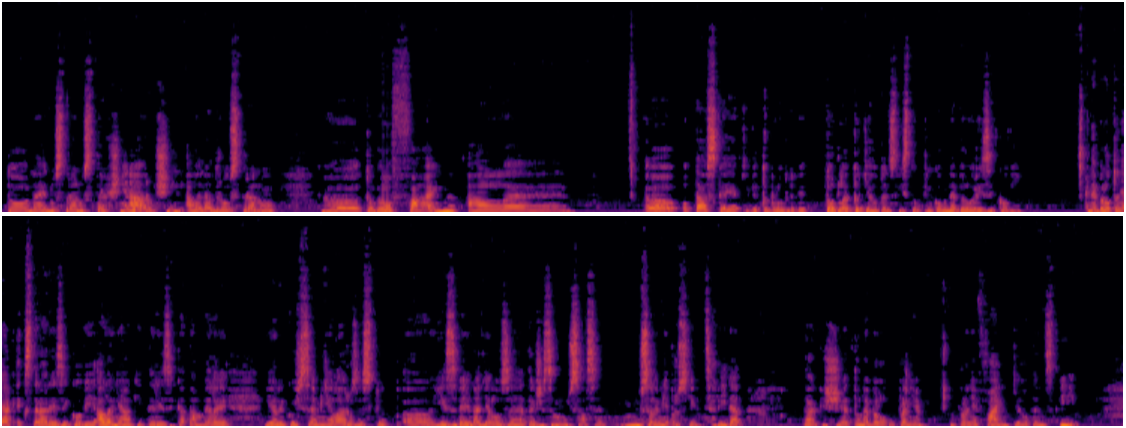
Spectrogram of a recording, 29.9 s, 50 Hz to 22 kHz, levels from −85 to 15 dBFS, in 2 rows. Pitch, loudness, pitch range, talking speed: 190 Hz, -30 LUFS, 175-200 Hz, 120 wpm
